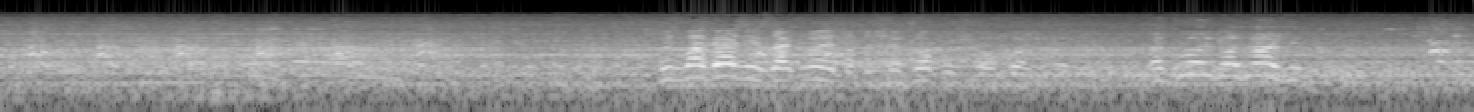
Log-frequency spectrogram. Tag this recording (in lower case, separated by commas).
speech, waterfall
